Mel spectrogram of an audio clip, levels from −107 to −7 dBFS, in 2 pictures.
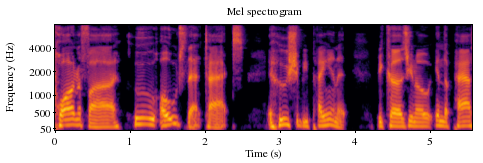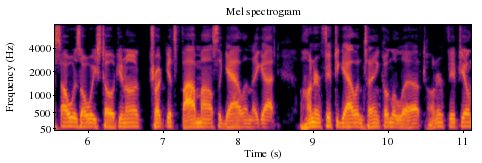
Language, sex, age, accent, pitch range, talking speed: English, male, 40-59, American, 110-145 Hz, 215 wpm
